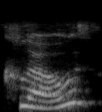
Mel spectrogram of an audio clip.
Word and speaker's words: clothes: Also there is E, but we don't pronounce it. The first syllable is open, so it's clothes. Because of this E, we say clothes instead of cloth.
